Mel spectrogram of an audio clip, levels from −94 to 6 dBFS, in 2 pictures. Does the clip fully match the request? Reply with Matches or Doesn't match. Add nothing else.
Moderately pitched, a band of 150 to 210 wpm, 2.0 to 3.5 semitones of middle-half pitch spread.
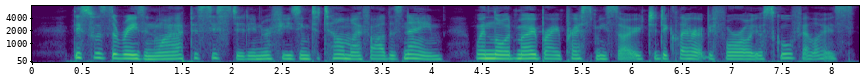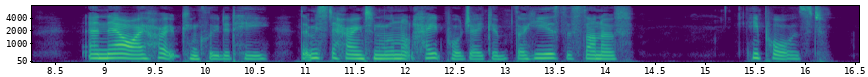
Doesn't match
